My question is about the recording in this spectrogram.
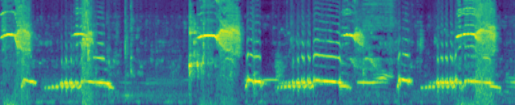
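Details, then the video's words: Barbary dove, a local dove cooing vigorously, used as a lure to get other local doves cooing: low rolling coos that rise then hold steady, repeated in bursts, overlapped by sharp high chirps and whistles from other birds. "pancingan burung puter gacor, melatih burung puter lokal agar cepat gacor"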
